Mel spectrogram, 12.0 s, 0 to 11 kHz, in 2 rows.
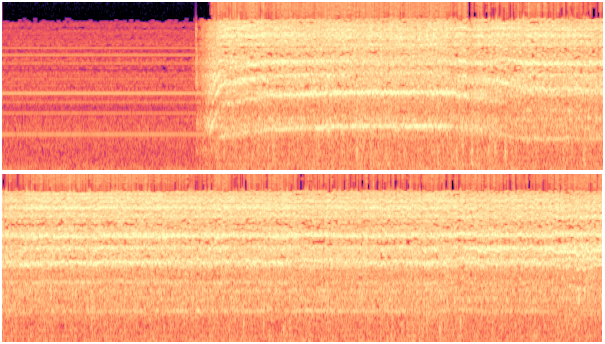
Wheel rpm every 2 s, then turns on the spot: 0, 160, 200, 160, 160, 160.
none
